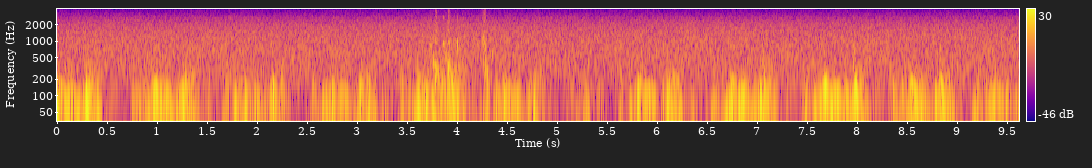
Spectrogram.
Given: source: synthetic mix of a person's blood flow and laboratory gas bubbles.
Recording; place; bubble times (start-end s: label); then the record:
Doppler ultrasound of blood flow; precordium
3.70-4.10 s: bubbles
4.23-4.39 s: bubbles
From the record:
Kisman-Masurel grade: 212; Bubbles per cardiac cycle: several, 3 to 8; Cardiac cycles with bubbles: 1 to 10%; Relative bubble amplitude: moderate (0.250 to 0.450); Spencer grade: 1 (occasional bubble signal discernible with the cardiac motion signal, with majority of cardiac periods free of bubbles); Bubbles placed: anywhere in the cardiac cycle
